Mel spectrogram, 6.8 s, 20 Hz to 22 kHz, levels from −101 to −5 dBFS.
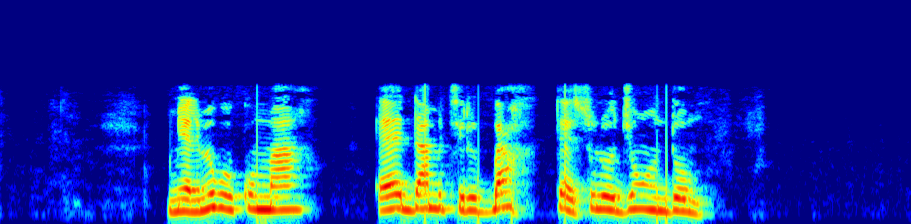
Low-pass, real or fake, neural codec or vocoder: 5.4 kHz; real; none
